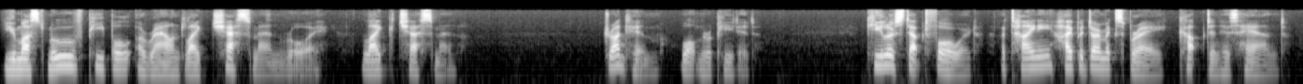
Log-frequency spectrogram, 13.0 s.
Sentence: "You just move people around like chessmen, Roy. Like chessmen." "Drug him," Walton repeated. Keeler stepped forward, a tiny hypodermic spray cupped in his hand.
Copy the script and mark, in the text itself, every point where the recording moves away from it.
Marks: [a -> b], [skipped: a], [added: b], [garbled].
"You [just -> must] move people around like chessmen, Roy. Like chessmen." "Drug him," Walton repeated. Keeler stepped forward, a tiny hypodermic spray cupped in his hand.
